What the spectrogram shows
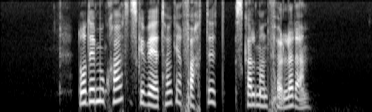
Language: Norwegian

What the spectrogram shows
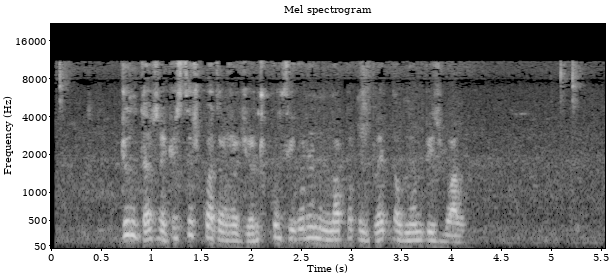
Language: Catalan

